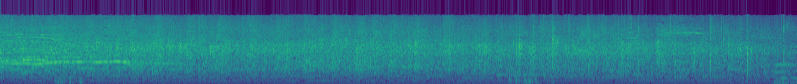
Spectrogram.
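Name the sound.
audience clapping hands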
